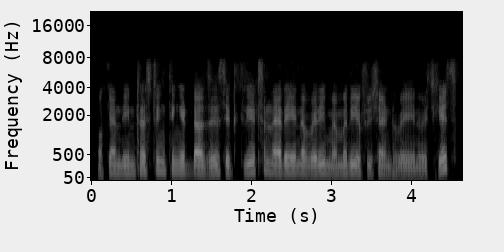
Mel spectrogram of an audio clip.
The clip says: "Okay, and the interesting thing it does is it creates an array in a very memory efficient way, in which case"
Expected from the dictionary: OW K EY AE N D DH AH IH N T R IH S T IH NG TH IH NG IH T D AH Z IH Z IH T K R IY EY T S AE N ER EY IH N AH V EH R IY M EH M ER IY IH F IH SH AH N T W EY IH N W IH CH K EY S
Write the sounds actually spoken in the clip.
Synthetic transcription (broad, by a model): OW K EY AE N D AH IH N T R IH S T IH NG T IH NG IH T D AH Z IH Z IH T K R IY EY T S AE N ER EY IH N AH V EH R IY M EH M ER IY IH F IH SH AH N T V EY IH N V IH CH K EY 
